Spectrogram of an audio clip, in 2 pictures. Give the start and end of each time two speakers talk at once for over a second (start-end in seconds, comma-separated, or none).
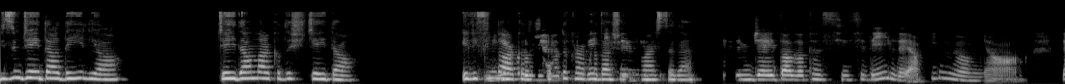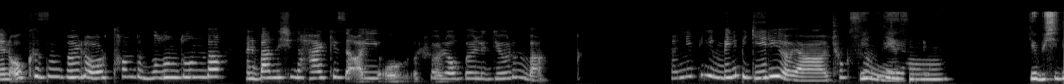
4.8-6.5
